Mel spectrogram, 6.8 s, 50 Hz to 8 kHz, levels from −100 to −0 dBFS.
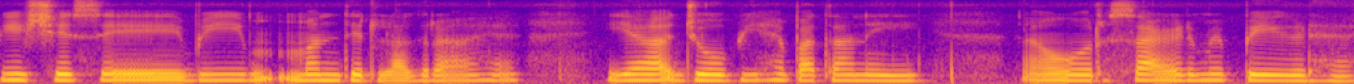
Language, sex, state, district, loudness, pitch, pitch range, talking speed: Hindi, female, Bihar, Patna, -15 LUFS, 195 Hz, 185-205 Hz, 160 wpm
